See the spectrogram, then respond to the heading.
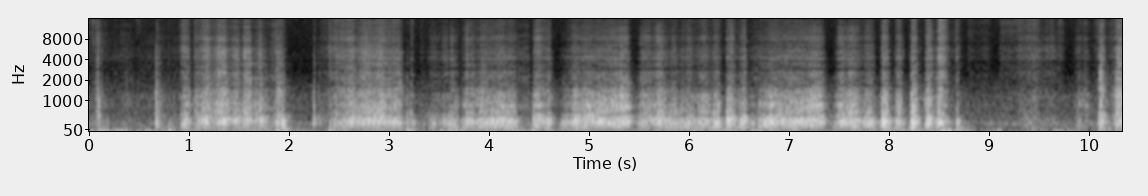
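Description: Long red nails scratch deeply across the top surface of a coated paperboard orange juice carton held in one hand. The result is dense, raspy scraping in sustained bursts separated by brief pauses, with a warm, low-mid papery rasp. It fades to quieter scratching near the end.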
